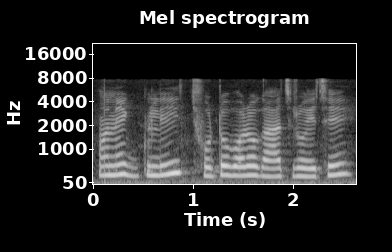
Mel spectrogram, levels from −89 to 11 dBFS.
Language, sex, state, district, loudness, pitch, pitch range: Bengali, female, West Bengal, Alipurduar, -13 LUFS, 260 Hz, 240-275 Hz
